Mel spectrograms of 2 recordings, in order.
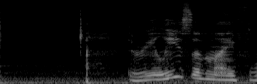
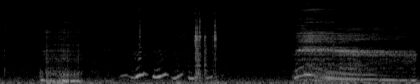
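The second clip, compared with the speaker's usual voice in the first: soft, high, drawn-out giggle; 7 semitones higher, 9 dB quieter than usual. Real, not acted. Vlogger declaring herself her brand, soft high giggling. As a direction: giggle quietly, trailing into a long breath.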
